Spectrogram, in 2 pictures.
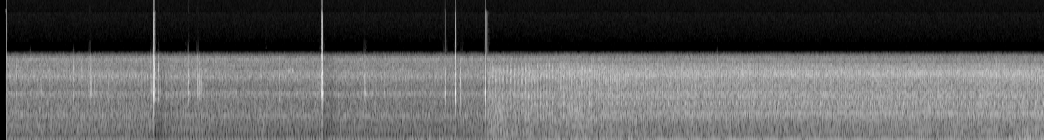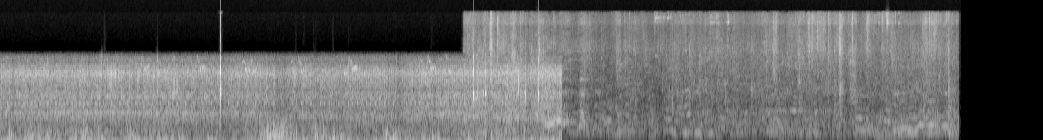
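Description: A vehicle driving on a rough dirt road: a steady engine and road rumble with a few sharp clicks, getting louder a few seconds in. Near the end the sound cuts suddenly to a quieter, different background.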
